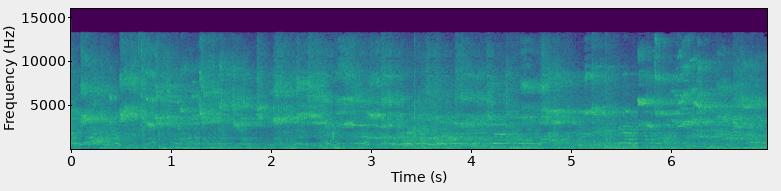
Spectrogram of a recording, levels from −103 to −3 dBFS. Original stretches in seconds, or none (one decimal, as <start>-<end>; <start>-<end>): 0.0-1.5; 5.2-7.0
